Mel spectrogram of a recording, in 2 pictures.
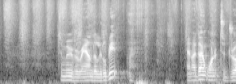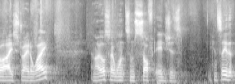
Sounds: Speech

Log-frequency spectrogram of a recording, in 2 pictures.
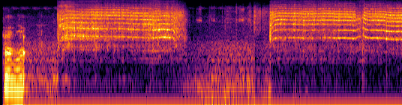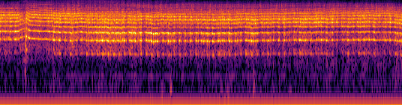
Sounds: Speech, Drill

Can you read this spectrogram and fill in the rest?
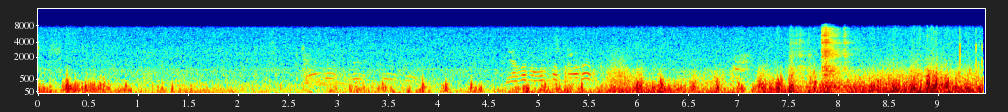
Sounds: Speech

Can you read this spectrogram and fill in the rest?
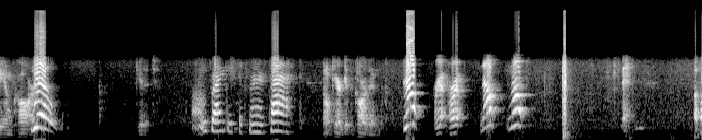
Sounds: Speech, inside a small room

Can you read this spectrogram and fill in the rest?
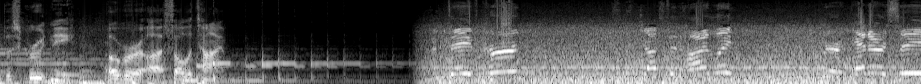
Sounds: Speech, Music

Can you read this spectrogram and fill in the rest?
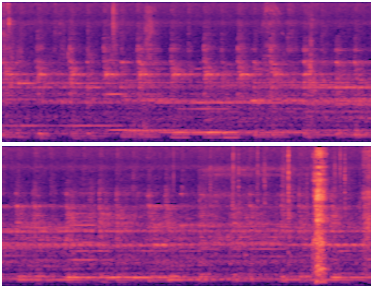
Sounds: Music, Dog, pets, Animal

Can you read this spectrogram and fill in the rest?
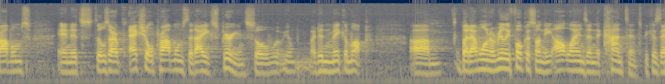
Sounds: Speech

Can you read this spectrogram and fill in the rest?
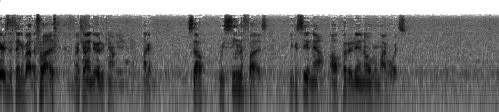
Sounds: Male speech, Speech, Narration

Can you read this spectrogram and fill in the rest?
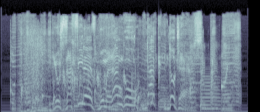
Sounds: Speech, Music

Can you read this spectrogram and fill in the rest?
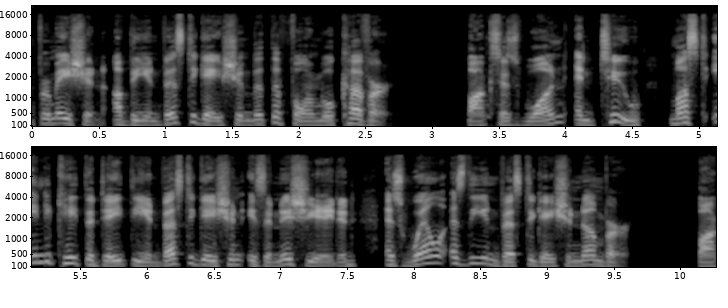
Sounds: Speech

